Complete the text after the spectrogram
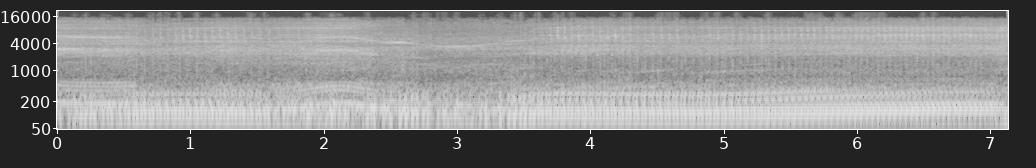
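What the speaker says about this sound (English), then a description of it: "It's a very good sounding bike." A 2017 Yamaha V Star Bolt R-Spec cruiser motorcycle with its stock exhaust: a loud, close, throbbing engine that revs up, dips briefly, then rises again into a steady rumble.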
